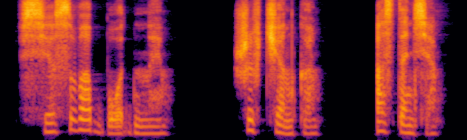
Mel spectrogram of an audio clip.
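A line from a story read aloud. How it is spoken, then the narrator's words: Quiet. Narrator (Russian): она сказала тихо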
